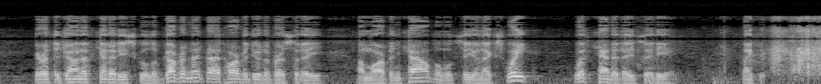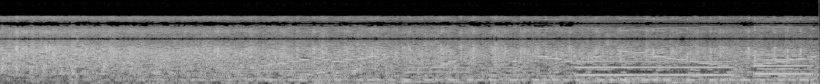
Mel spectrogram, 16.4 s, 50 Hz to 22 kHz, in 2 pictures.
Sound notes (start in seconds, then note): 8.0 applause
